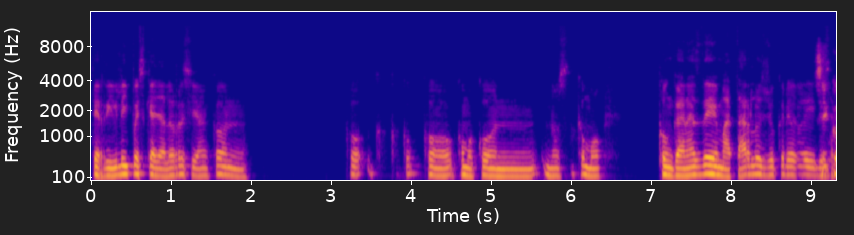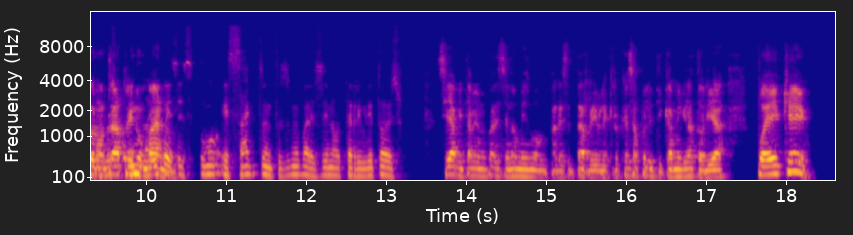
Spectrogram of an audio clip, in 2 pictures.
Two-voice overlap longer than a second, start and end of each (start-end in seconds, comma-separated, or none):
9.1-10.4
